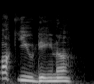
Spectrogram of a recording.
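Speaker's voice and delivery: quiet mumbling under the breath. Voicing a character's reply as game narrator: mumbling under her breath. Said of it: "Ellie mumbles under her breath".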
